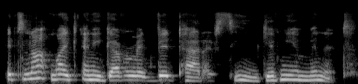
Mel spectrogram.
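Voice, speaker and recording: A woman's voice: medium pitch, moderate pace, warm tone, no echo, close to an everyday voice. An actress at a table read playing a capable, self-assured female bounty cop with a wry, clipped manner. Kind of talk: screenplay table read acting.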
